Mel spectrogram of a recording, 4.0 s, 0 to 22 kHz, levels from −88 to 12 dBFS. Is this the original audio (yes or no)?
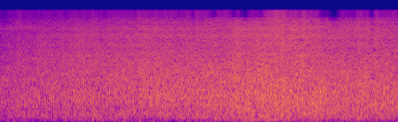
no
